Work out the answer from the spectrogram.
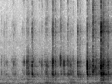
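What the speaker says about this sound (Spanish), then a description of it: "si arrastras los dedos en las keycaps, rechinan." Fingers drag and rub across keyboard keycaps at close range, giving a quick series of faint squeaks and light clicks that rise and fall over about two seconds.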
